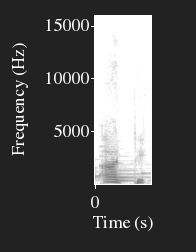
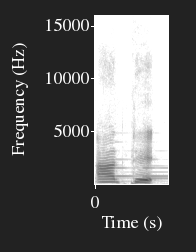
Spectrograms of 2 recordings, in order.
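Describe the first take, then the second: First: The last vowel is a clear i. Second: The last vowel is an open e. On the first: The speaker calls it right. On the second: The speaker calls it wrong. "I diucapkan menjadi e taling"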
